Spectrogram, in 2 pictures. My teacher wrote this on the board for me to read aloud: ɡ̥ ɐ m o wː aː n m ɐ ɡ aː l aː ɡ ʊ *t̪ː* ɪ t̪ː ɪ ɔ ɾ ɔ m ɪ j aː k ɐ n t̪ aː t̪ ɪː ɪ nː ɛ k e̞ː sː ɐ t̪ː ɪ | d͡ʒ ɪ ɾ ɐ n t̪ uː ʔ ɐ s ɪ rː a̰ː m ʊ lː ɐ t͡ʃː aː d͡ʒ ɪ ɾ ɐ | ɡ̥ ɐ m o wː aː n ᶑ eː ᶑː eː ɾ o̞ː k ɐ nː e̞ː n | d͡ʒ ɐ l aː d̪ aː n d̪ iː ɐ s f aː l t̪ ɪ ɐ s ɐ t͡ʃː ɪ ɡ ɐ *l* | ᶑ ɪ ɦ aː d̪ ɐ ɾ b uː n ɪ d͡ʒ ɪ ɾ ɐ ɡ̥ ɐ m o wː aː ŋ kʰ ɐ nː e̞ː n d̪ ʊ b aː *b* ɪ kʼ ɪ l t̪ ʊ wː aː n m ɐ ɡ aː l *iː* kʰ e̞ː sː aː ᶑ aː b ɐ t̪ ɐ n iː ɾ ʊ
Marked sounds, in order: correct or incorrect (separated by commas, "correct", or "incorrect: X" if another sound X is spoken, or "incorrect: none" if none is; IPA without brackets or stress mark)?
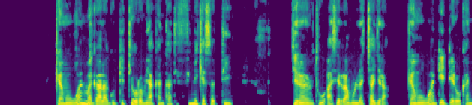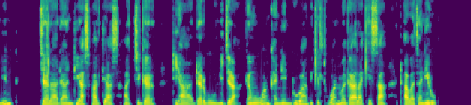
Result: incorrect: d̪ː, incorrect: ɾ, correct, incorrect: aː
